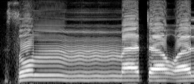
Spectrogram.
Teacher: Idgham mimi adalah bacaan terjadi ketika mim mati bertemu dengan mim. Cara membacanya, masukkan mim yang pertama kepada mim yang kedua dan ditahan suara mimnya.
